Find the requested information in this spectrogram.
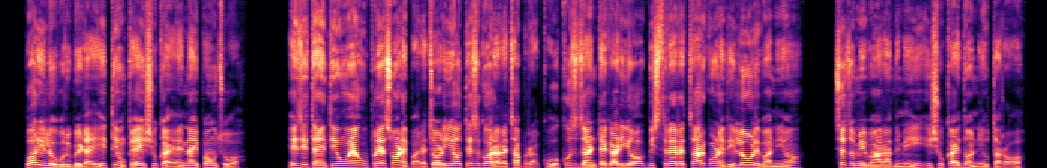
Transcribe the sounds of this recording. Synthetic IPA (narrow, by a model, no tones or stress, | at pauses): bɔɾiloːɡuɾibʱiɽaːit̪ɪʊ̃kɛjiːʃukaːɛnaːĩpãʊ̃t͡suɔ | eːd͡zit̪aːĩt̪ɪ̃ʊ̃ɛʊpɾɛsaːɽ̃ɛpaːɾɛt͡sɔɽɪjɔt̪eːs̬ɡʱɔɾaɾɛt͡sʰaːpɾakukʊt͡sʰd͡zãːɳʈɛkaːɽɪjɔbɪst̪ɾɛɾɛt͡saːɾk̬ʊɽ̃ɛd̪iloːɭibaːnɪjɔ | seːd͡zɔmimaːɾaːd̪mijiːʃukaːɛd̪ʱɔniʊt̪ːaɾɔ̰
